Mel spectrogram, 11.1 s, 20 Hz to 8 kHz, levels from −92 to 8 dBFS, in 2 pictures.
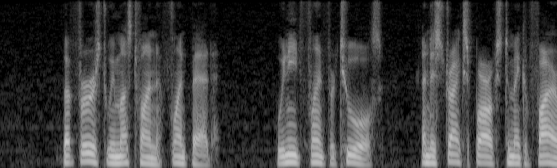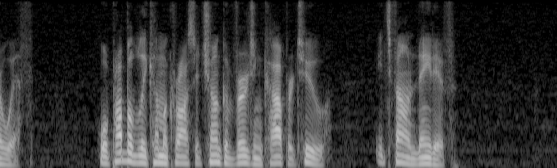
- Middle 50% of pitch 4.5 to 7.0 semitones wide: No, average, 2.7 semitones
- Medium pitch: No, low, 120 Hz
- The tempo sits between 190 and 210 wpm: Yes, average, 195 wpm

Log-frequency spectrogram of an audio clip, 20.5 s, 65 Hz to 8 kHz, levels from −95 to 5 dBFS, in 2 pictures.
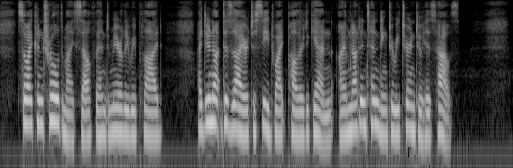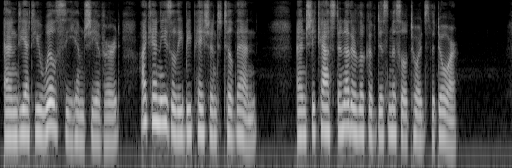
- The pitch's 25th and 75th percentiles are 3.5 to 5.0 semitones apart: No, average, 2.9 semitones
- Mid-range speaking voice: Yes, medium, 170 Hz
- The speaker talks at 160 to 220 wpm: No, average, 145 wpm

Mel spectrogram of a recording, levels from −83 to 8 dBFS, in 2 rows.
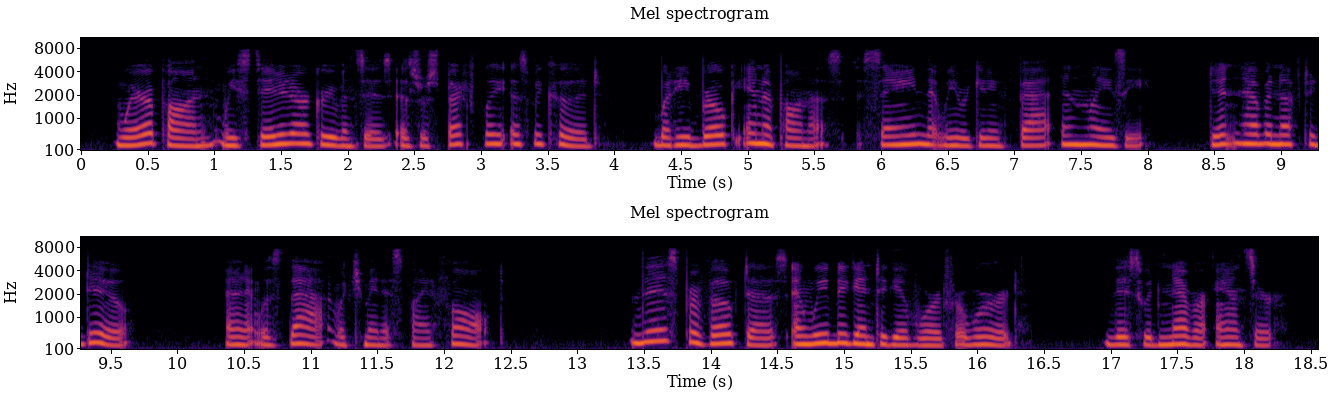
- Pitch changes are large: No, average, 3.1 semitones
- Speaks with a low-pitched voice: No, high, 230 Hz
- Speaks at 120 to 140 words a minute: No, average, 160 wpm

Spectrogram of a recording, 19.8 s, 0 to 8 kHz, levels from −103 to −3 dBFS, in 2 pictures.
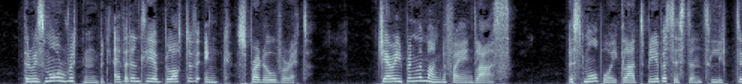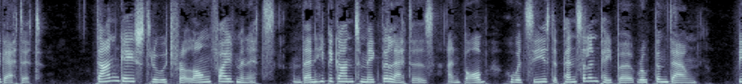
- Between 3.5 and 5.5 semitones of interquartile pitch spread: Yes, average, 4.5 semitones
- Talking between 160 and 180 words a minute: Yes, average, 175 wpm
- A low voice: No, high, 230 Hz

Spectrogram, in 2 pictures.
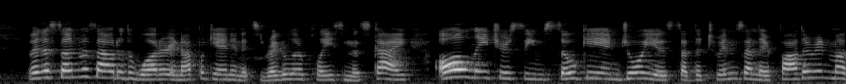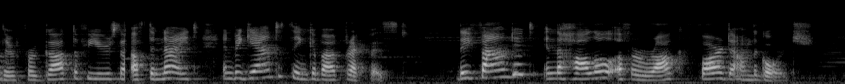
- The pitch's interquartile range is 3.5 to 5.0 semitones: Yes, average, 4.2 semitones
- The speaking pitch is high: Yes, very high, 255 Hz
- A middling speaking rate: No, fast, 210 wpm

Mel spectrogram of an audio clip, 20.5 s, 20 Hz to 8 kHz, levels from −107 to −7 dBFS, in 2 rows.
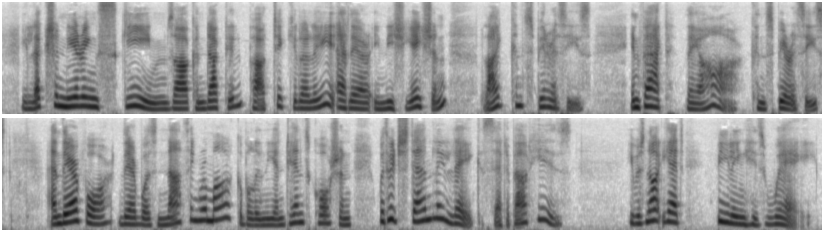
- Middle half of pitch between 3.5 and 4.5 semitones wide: No, wide, 5.4 semitones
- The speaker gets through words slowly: Yes, slow, 115 wpm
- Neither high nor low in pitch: No, high, 205 Hz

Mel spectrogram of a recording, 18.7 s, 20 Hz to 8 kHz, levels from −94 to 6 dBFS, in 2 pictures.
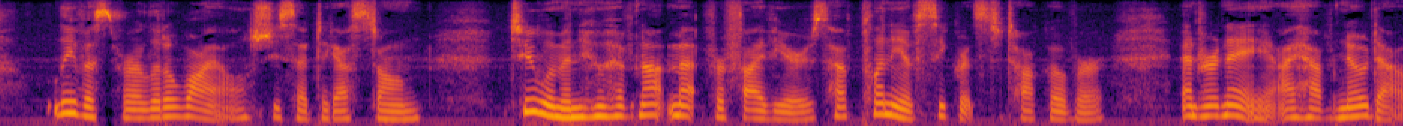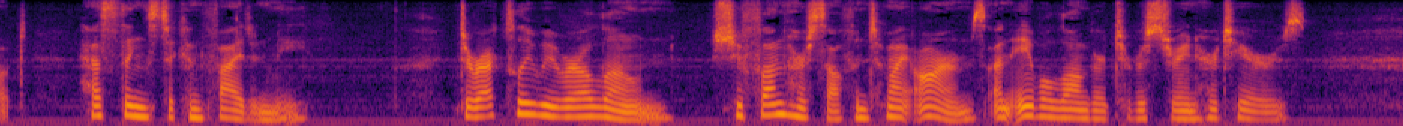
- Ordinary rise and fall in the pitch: Yes, average, 4.2 semitones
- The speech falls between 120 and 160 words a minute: No, average, 170 wpm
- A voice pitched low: No, medium, 165 Hz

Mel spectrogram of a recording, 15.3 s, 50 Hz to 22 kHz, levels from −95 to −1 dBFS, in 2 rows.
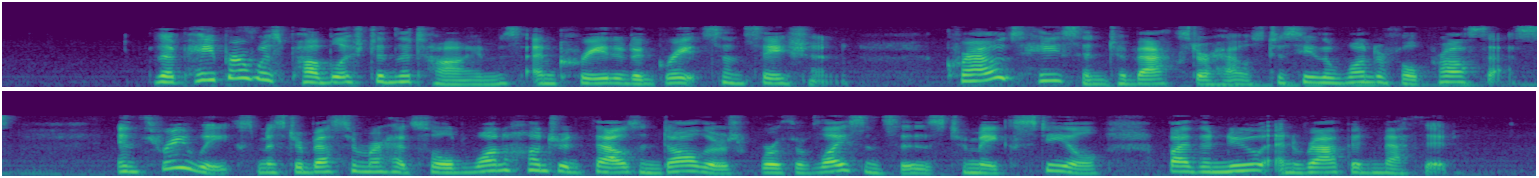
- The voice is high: Yes, high, 195 Hz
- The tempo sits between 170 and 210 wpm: Yes, average, 175 wpm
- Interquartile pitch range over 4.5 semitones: Yes, average, 5.2 semitones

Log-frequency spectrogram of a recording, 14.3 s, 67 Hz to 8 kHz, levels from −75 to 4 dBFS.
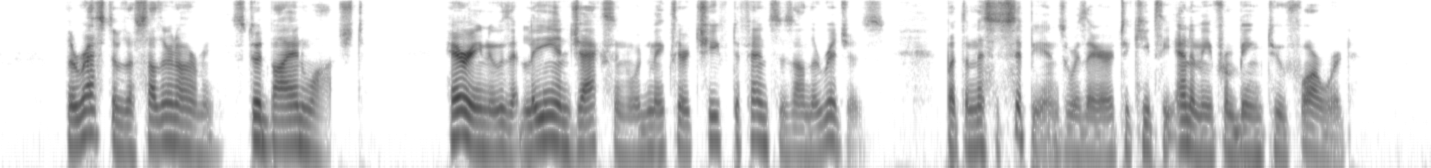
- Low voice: Yes, low, 115 Hz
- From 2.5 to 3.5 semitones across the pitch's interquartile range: No, average, 4.2 semitones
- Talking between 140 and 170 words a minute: Yes, average, 155 wpm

